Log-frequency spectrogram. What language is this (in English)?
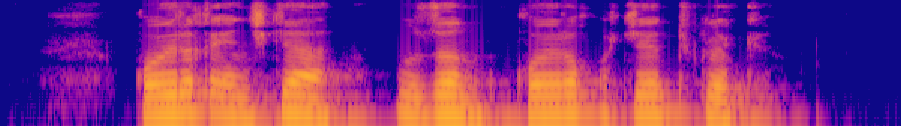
Uyghur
